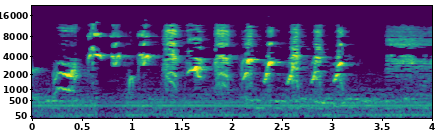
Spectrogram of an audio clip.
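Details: A greater green leafbird singing a medley that copies kapas tembak and cililin, here a quieter run of varied chattering notes, some slurred up, others clipped, spaced a little unevenly over a few seconds.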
